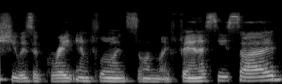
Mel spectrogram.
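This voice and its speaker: In a very clean recording with a silent background, a woman with an American accent and a very deep, low pitch talks at a fairly slow pace with ordinary pitch variation. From US South, East Tennessee (Appalachia). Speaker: author. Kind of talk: interview.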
